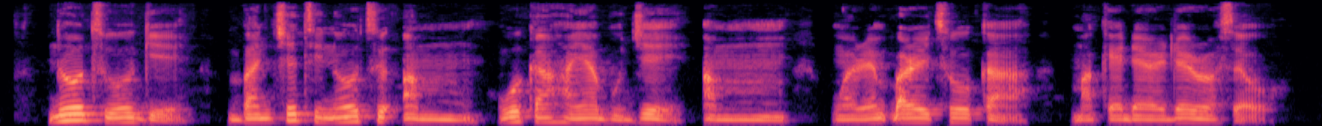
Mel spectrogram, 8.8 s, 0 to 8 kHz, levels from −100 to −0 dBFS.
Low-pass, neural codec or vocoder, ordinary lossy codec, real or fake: 7.2 kHz; none; none; real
